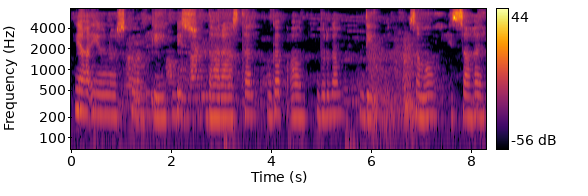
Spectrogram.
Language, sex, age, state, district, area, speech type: Hindi, female, 45-60, Uttar Pradesh, Ayodhya, rural, read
